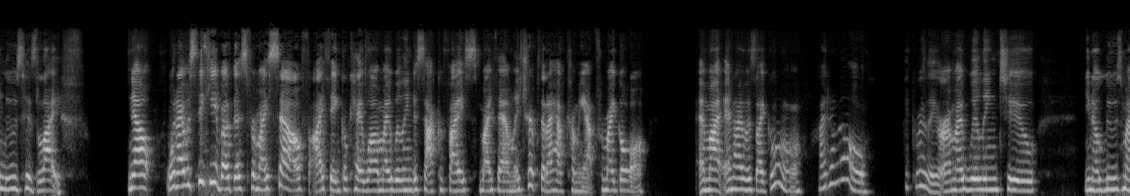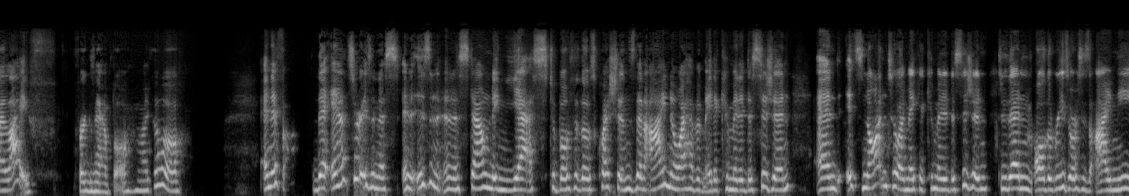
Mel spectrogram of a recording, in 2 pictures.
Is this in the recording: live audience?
no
